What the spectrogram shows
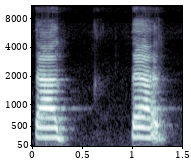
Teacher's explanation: تا لائٹ اور داد ہیوی، تو یہ تاد، تاد اس کو جو ہے وہ یہاں پر ہیوی پہ لے کے آنا ہے.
